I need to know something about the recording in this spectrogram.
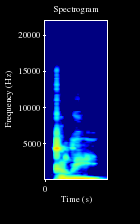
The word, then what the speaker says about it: Khalid: It's not Khaled, it's spelled like Khalid. Oh, Khalid.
